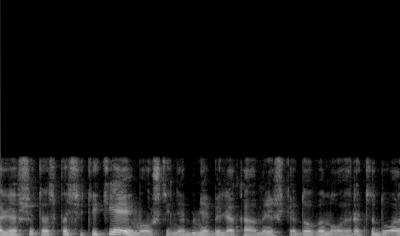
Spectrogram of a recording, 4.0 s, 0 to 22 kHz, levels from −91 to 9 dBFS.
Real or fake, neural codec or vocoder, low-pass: real; none; 7.2 kHz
